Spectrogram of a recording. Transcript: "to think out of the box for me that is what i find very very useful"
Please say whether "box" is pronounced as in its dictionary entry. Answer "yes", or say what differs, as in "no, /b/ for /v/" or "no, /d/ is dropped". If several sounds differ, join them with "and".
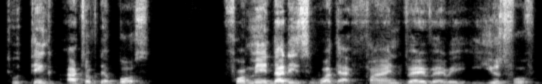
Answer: no, /k/ is dropped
